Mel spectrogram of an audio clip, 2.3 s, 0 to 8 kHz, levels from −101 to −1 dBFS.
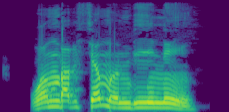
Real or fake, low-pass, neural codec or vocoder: real; 7.2 kHz; none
